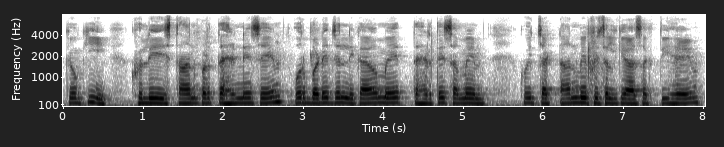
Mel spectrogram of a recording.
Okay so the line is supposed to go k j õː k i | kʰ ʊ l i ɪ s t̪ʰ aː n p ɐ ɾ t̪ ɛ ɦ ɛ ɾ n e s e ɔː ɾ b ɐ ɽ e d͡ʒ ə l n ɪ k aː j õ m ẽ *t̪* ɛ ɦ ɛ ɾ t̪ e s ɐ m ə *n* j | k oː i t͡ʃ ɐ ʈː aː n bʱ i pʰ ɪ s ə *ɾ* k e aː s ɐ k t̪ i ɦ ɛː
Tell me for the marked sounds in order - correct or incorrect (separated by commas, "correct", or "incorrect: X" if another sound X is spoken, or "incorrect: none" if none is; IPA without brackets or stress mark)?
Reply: correct, incorrect: none, incorrect: l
